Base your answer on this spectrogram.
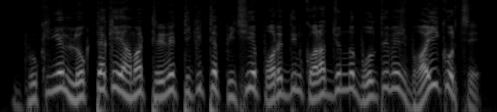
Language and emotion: Bengali, fearful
